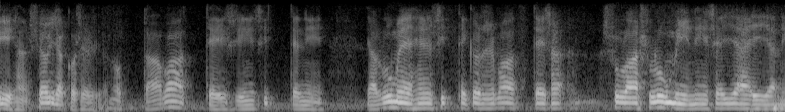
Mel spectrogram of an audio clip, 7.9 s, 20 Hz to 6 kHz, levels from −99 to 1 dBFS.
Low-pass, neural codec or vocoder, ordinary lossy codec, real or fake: 5.4 kHz; vocoder, 22.05 kHz, 80 mel bands, WaveNeXt; Opus, 32 kbps; fake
